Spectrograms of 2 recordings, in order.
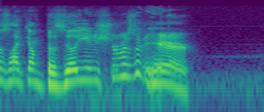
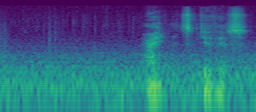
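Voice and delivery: whispered self pep talk; hushed, under the breath; 11 dB quieter, much slower than usual. Real, not acted. Quiet hype-up to self.

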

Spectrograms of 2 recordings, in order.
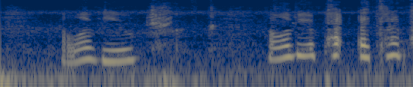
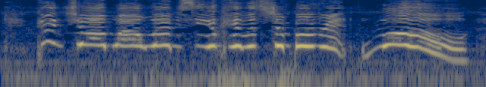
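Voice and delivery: much higher, delighted cheering; excited praise; 10 semitones higher, 6 dB louder than usual. Real, not acted. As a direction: celebrate the dog's jump. Praising dog after trick.

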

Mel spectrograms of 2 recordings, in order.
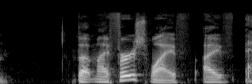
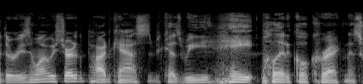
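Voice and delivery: usual speaking voice

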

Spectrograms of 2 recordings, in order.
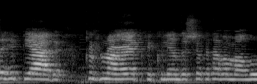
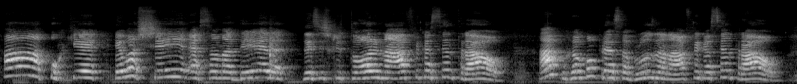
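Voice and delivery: mock bragging; 4 semitones higher, 9 dB louder than usual. Vlogger jokingly boasting to friends, mock showing off. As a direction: show off playfully about the Central African origin. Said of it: "tipo zoando".

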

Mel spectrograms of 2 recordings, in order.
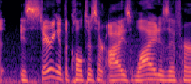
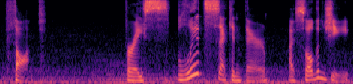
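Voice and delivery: ordinary talk

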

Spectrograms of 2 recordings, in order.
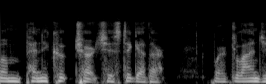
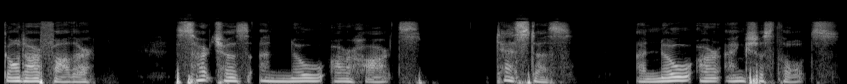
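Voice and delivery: public prayer; 5 dB louder than usual. Acted. Minister leading the congregation in prayer, earnest and raised. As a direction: lift each petition up to God for the gathered church.

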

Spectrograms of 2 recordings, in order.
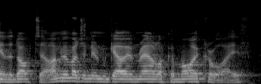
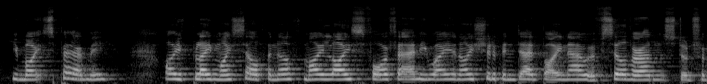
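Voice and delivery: put-on higher boy's voice, pleading, growing louder; tearful boy; 10 semitones higher, 7 dB louder than usual. Jim begs the doctor, higher boyish voice near tears. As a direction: beg as a frightened lad near tears. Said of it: "I began to weep".

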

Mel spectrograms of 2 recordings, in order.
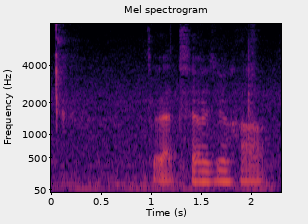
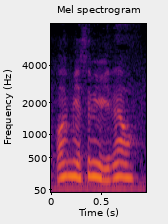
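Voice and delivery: mock excited; 5 semitones higher, 8 dB louder, much faster than usual. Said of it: "le digo".

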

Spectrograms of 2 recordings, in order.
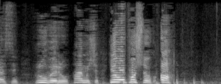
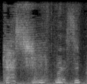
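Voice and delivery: very soft, slow mocking echo; hushed, slow brush-off; dismissive echo; 15 dB quieter, slower than usual. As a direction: toss it back almost whispered. Mockingly echoes complaint about mess.

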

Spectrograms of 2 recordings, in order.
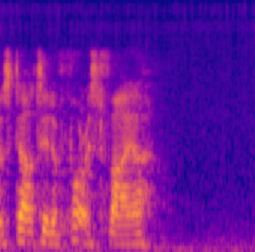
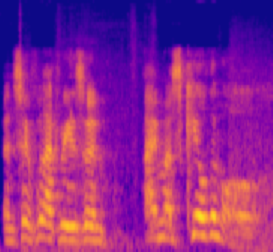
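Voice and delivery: louder declaration; 6 semitones higher, 9 dB louder than usual. Acted. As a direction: raise it, menacing. Vows to kill them all.

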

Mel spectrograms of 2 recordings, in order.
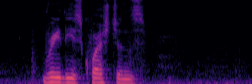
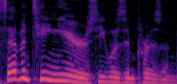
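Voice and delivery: ordinary talk

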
